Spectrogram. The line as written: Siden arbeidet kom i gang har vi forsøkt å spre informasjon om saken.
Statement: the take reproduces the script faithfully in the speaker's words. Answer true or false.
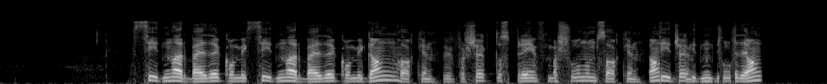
false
